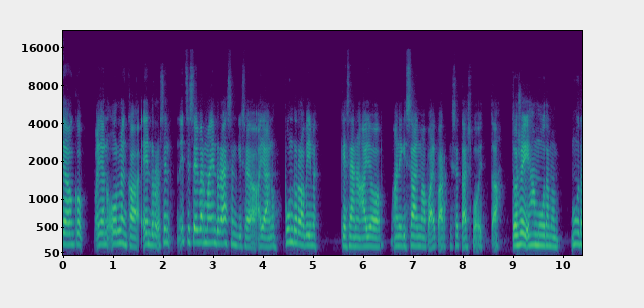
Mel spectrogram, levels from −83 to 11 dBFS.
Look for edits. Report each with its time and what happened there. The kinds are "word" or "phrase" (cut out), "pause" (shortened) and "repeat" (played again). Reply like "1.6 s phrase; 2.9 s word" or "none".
4.3 s pause; 5.2 s pause; 8.9 s pause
